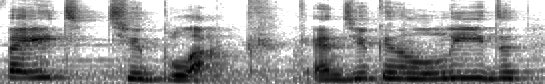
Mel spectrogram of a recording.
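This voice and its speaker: A woman's voice: high voice, takes it slowly. A woman hosting an explanatory advice video in a chatty, emphatic way, stretching out key words. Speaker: video host giving roleplay advice. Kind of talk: explanatory talk to camera. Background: background music.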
